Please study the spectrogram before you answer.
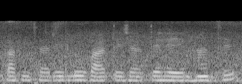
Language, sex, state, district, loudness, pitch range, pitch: Hindi, female, Chhattisgarh, Raipur, -14 LUFS, 185-195 Hz, 190 Hz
